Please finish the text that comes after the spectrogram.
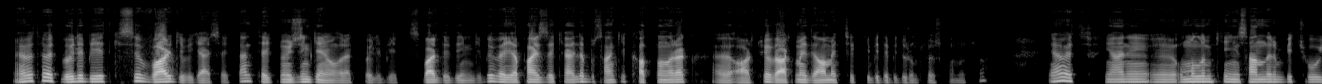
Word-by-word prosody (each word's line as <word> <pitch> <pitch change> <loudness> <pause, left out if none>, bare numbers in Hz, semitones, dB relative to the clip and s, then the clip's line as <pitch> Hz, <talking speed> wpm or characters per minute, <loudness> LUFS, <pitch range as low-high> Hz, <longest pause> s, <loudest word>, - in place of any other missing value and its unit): Evet, 140 +4 +2
evet, 155 -6 +3
böyle 125 +4 +2
bir 130 - +3
etkisi 135 0 -4
var 120 +3 +9
gibi 95 -10 -5
gerçekten. 90 +11 -5
Teknolojinin 110 -1 -2
genel 110 -4 +1
olarak 90 -1 -6
böyle 85 0 -12
bir 85 - -15
etkisi 85 +1 -22
var 105 -2 +4
dediğin 90 0 -8
gibi 115 +11 -4
ve 120 -3 +3
yapay 110 +1 +4
zekâyla 105 +3 -2
bu 115 - -14
sanki 105 +2 -3
katlanarak, 110 +1 0
eee, - - -11
artıyor 95 +4 -1
ve - - +7
artmaya 100 +1 +3
devam 100 +1 +3
edecek 100 0 -9
gibi - - -12
de - - -10
bir - - -18
durum 85 0 -14
söz 85 - -15
konusu. 95 - -23 0.6
Evet, 155 +2 0 0.2
yani, 115 0 -1 0.2
eee, 115 0 -2
umalım 125 +1 +1
ki 130 - -6
insanların 115 0 0
birçoğu 115 -1 -6
110 Hz, 190 wpm, -24 LUFS, 95-120 Hz, 0.6 s, var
